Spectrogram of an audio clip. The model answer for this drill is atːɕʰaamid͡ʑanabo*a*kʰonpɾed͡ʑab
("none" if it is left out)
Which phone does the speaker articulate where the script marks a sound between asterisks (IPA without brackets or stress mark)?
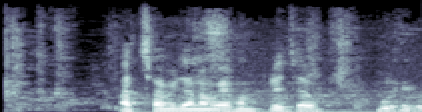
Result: ɛ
